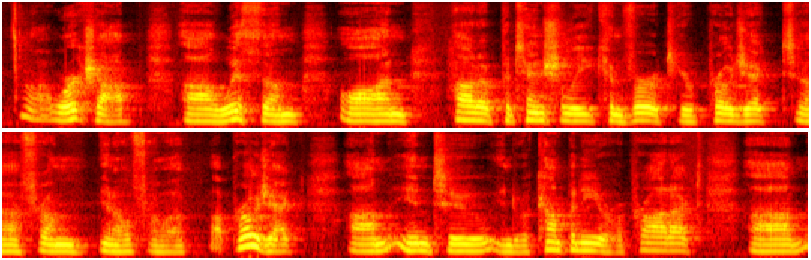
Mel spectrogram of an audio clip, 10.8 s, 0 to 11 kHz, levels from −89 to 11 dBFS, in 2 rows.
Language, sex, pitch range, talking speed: English, male, 130-150 Hz, 160 wpm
